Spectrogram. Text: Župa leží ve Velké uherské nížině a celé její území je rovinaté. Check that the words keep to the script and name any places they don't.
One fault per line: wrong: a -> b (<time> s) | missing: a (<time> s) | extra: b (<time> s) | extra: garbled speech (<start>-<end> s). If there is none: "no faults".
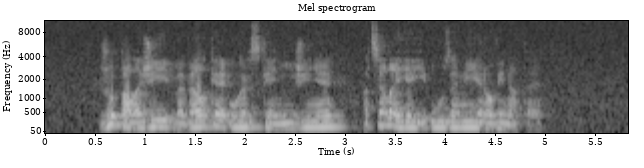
no faults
